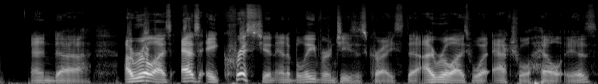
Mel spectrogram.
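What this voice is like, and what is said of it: Excited, pumped-up voice. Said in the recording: “it gets me jacked up. And you can probably hear it in my voice”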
